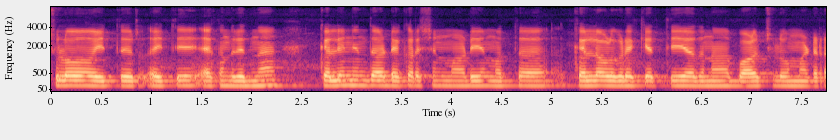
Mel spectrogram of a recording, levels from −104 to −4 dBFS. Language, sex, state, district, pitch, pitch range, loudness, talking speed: Kannada, male, Karnataka, Belgaum, 130 Hz, 130-135 Hz, -17 LUFS, 125 wpm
